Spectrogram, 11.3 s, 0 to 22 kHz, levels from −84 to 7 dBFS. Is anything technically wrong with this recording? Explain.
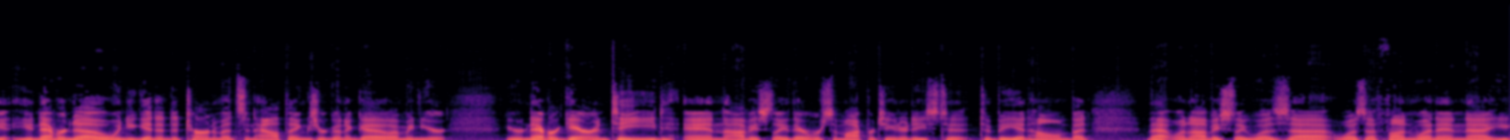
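No, nothing technically wrong can be heard in this speech recording. There is no fault at any point in the clip.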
